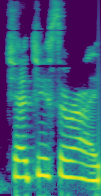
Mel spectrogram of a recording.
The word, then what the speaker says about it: Chechi Sarai: It's Chechi Sarai, right? Chechi Sarai, yes.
